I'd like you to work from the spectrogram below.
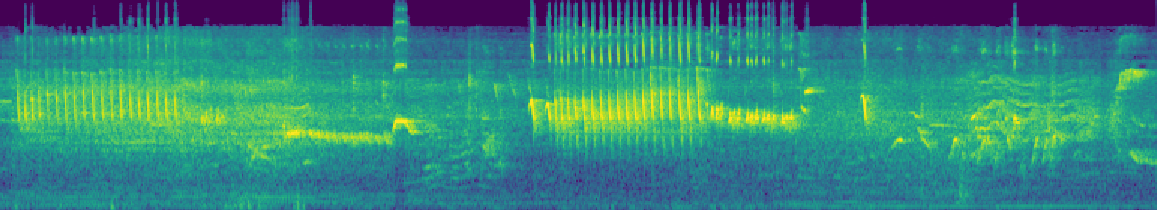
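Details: East Kalimantan captive Bornean white-rumped shama, tutored with sikatan londo and nightingale song, filmed on a low-resolution camera: two bursts of rapid, rattling repeated notes, each followed by a falling whistle and varied chattering phrases.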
